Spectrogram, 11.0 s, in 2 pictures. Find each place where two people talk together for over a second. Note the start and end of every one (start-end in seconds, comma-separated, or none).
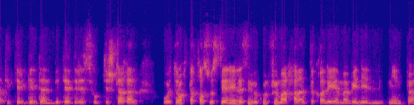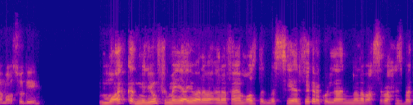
none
